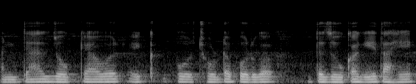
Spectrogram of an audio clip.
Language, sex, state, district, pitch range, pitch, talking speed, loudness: Marathi, male, Maharashtra, Sindhudurg, 115-125 Hz, 120 Hz, 160 wpm, -24 LUFS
